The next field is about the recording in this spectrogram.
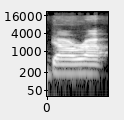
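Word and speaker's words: Daraa: It's an extra A, but you cut it off like half in the middle.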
